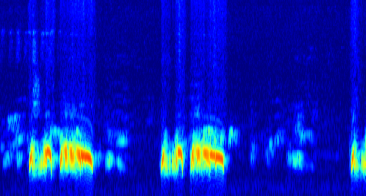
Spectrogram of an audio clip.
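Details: Spotted dove, a newly wild-caught bird with a mixed thổ-đồng voice, giving fierce contest cooing: two loud low coos in a row, the second long and falling at the end, repeated about every two seconds, with softer coos between.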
